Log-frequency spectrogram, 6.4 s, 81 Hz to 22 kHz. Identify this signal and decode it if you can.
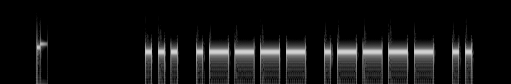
Morse code, heard as a keyed tone, about 15 wpm, 700 Hz. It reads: S11I
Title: Four Challenging Letter-Number Combinations 15wpm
